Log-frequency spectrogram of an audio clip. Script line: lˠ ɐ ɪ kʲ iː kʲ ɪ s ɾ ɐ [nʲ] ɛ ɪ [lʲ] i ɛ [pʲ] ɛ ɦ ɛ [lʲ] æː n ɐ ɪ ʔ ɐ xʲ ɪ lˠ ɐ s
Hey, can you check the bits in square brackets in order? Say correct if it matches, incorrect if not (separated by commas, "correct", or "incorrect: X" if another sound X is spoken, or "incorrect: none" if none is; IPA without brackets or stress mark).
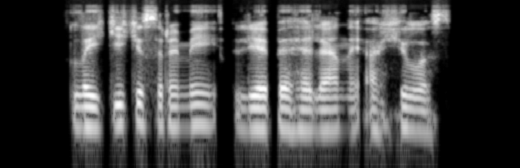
incorrect: mʲ, correct, correct, correct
